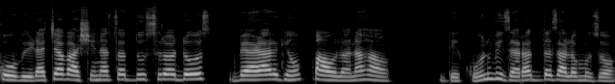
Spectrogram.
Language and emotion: Goan Konkani, sad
